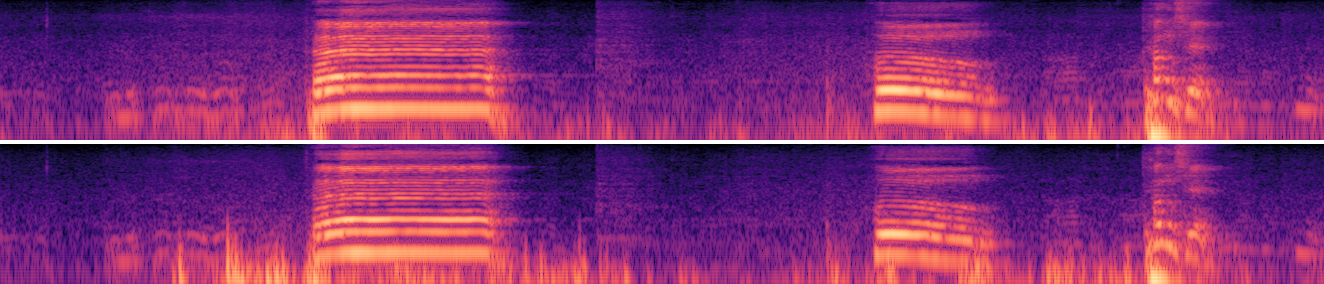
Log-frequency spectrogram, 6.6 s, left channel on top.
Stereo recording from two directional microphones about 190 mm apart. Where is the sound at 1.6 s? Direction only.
35° left (ahead or behind).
